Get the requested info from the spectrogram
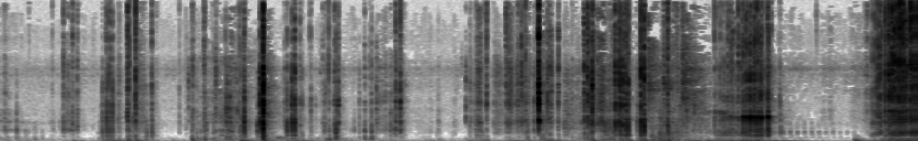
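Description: Metal bottom cap being twisted back onto an Oral-B iO electric toothbrush handle by hand: irregular small clicks and short scrapes, with a longer scrape near the end as the cap is turned home.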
